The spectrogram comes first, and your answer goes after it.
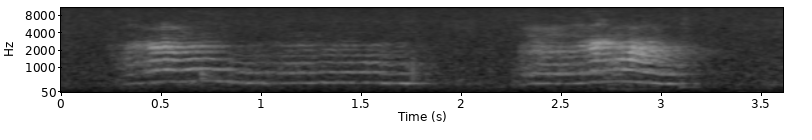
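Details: Ragdoll cat, one of a large and a small pair, giving two drawn-out meows, the first long and level, the second shorter and slightly rising then falling, in a quiet room.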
